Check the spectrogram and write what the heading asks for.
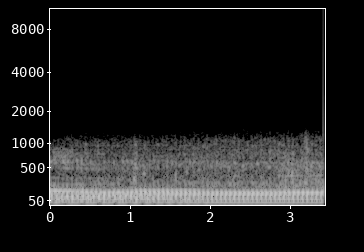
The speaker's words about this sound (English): That's how African elephants say beware of bees in elephantese language.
